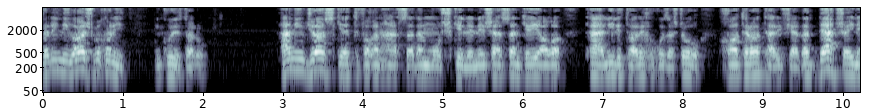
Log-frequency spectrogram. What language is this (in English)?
Persian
